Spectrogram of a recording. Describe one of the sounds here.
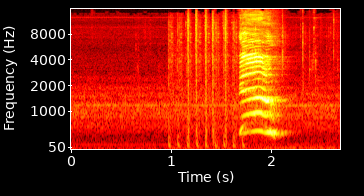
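A submachine gun's mechanism clicks as it is reloaded.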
